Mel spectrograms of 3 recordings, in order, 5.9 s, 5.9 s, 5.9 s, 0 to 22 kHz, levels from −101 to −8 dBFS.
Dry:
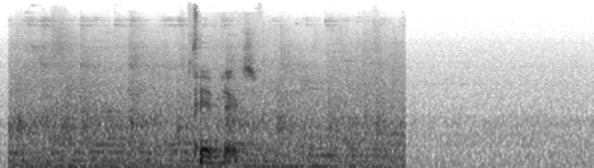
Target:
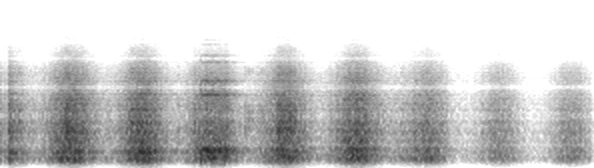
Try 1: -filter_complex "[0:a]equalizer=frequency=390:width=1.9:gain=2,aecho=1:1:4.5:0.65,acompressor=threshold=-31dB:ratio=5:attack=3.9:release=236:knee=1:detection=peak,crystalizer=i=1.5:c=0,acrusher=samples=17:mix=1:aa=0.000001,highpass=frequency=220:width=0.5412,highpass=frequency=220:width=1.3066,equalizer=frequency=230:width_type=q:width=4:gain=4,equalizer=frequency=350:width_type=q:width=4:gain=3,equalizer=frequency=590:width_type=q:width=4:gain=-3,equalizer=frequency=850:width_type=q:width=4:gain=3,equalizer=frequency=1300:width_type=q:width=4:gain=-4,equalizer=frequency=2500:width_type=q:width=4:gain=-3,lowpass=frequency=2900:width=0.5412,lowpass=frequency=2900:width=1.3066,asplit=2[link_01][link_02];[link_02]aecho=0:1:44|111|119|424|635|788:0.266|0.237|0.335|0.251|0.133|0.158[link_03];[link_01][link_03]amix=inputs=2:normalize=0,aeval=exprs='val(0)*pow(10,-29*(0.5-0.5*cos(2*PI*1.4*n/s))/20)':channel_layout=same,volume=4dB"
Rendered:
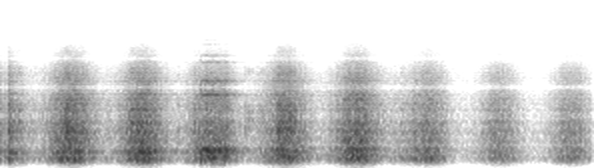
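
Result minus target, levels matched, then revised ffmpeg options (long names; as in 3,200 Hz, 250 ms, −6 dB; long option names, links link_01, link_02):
downward compressor: peak gain reduction +5 dB
-filter_complex "[0:a]equalizer=frequency=390:width=1.9:gain=2,aecho=1:1:4.5:0.65,acompressor=threshold=-25dB:ratio=5:attack=3.9:release=236:knee=1:detection=peak,crystalizer=i=1.5:c=0,acrusher=samples=17:mix=1:aa=0.000001,highpass=frequency=220:width=0.5412,highpass=frequency=220:width=1.3066,equalizer=frequency=230:width_type=q:width=4:gain=4,equalizer=frequency=350:width_type=q:width=4:gain=3,equalizer=frequency=590:width_type=q:width=4:gain=-3,equalizer=frequency=850:width_type=q:width=4:gain=3,equalizer=frequency=1300:width_type=q:width=4:gain=-4,equalizer=frequency=2500:width_type=q:width=4:gain=-3,lowpass=frequency=2900:width=0.5412,lowpass=frequency=2900:width=1.3066,asplit=2[link_01][link_02];[link_02]aecho=0:1:44|111|119|424|635|788:0.266|0.237|0.335|0.251|0.133|0.158[link_03];[link_01][link_03]amix=inputs=2:normalize=0,aeval=exprs='val(0)*pow(10,-29*(0.5-0.5*cos(2*PI*1.4*n/s))/20)':channel_layout=same,volume=4dB"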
